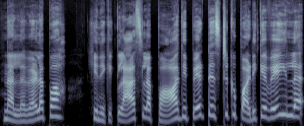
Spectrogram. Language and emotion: Tamil, happy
